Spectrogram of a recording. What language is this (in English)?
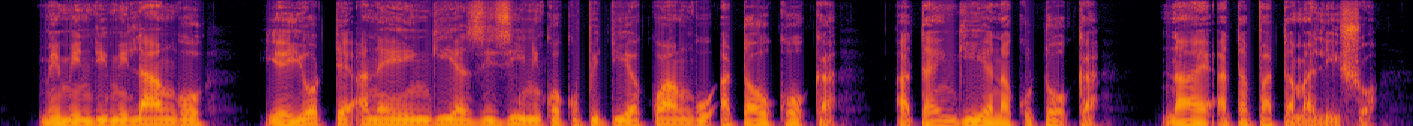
Swahili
